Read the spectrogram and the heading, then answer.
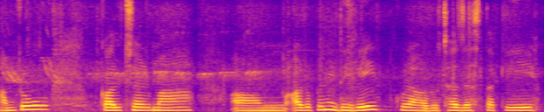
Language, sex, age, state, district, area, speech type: Nepali, female, 18-30, West Bengal, Jalpaiguri, rural, spontaneous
